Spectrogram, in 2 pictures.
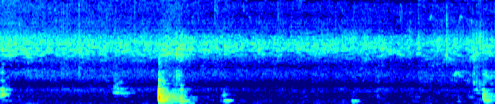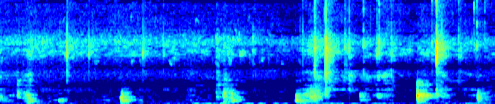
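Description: Chicken snacks deep-frying in hot oil, fried until reddish, give a steady quiet sizzle with scattered crackles and pops that grow busier toward the end as pieces are stirred and lifted out.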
